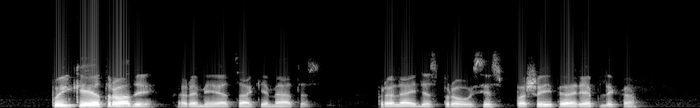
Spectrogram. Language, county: Lithuanian, Vilnius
